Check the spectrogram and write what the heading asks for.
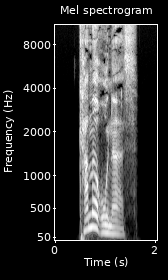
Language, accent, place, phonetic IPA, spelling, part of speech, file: German, Germany, Berlin, [ˈkaməʁuːnɐs], Kameruners, noun, De-Kameruners.ogg
- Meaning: genitive singular of Kameruner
